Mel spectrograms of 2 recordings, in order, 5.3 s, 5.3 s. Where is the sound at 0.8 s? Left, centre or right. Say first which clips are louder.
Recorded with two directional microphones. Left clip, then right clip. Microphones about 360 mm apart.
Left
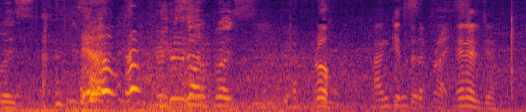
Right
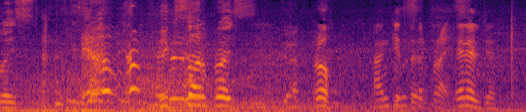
Left 5 dB; left.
